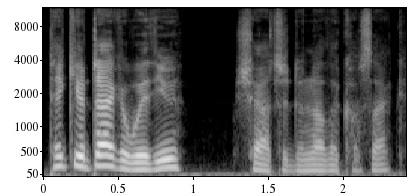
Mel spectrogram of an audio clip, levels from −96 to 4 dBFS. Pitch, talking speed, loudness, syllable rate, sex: 145 Hz, 200 wpm, -17 LUFS, 6.3 syllables/s, male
